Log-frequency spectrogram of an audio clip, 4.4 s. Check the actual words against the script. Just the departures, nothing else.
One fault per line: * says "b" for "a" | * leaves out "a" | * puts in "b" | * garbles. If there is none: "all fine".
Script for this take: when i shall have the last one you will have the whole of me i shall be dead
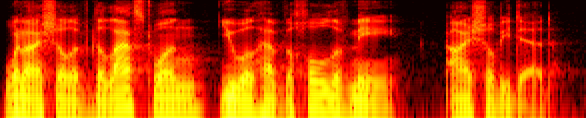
all fine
